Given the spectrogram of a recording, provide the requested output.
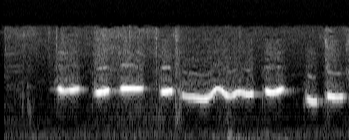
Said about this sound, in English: Oh, I'm not supposed to whistle. I'm sorry. No, they really gave me a notice to don't whistle on the air. Apparently, it actually has an effect on the buzzing. It drives my dog crazy when you do it.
